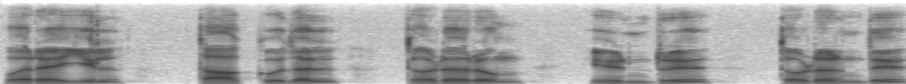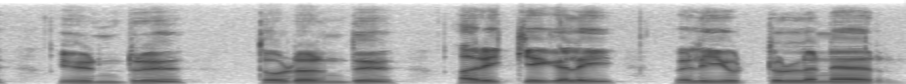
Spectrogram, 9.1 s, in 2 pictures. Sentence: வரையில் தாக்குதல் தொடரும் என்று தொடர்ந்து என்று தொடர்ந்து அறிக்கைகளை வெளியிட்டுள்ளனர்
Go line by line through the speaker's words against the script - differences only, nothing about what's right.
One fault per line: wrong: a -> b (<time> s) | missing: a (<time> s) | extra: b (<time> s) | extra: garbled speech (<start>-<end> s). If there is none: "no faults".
no faults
